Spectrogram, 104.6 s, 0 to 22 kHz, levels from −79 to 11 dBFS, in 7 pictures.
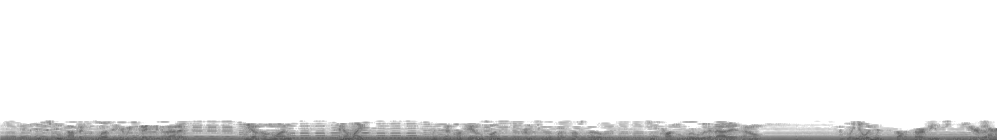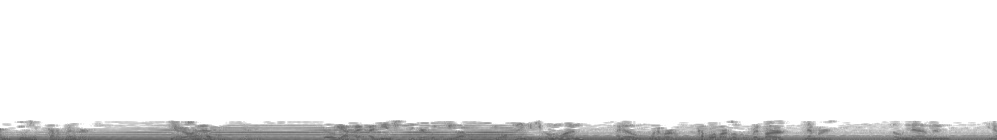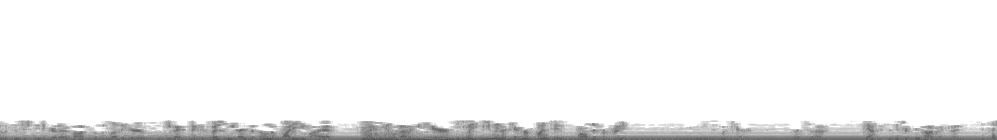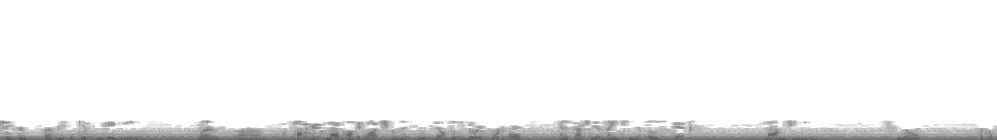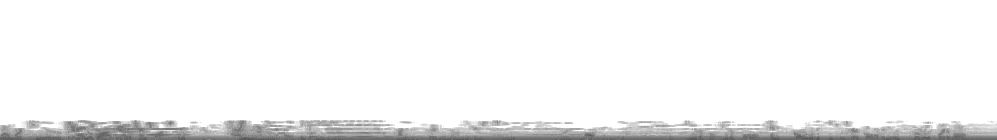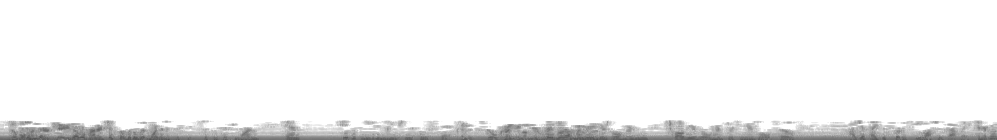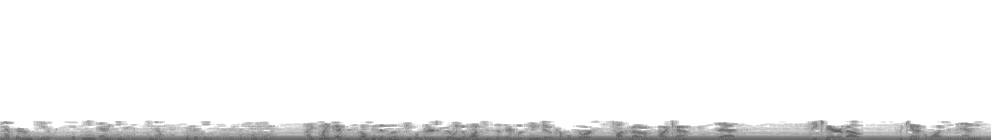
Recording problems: garbled, watery; badly; nothing above 3 kHz
distortion; slight; 10 dB below the speech
electrical hum; loud; throughout; 60 Hz, 5 dB below the speech
background music; loud; throughout; 7 dB below the speech

